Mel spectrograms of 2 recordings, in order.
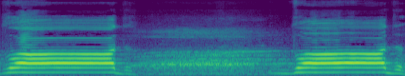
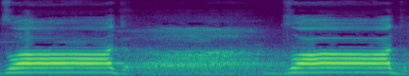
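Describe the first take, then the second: No difference in how they are said.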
